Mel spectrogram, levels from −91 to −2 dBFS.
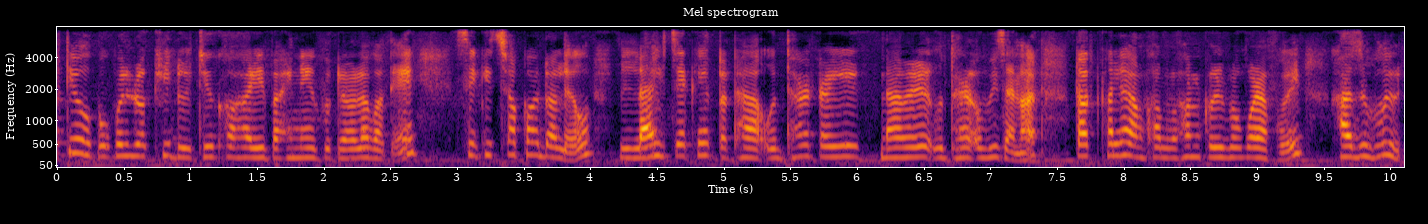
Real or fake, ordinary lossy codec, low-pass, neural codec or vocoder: fake; none; 7.2 kHz; codec, 16 kHz, 2 kbps, X-Codec, HuBERT features, trained on general audio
